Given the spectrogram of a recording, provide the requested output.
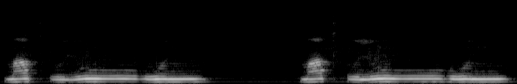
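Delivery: "मतलूबुन" slow, with "लू" stretched out; long waaw. Shown as a demonstration. Teacher models waaw madd for learners, "मतलूबुन" with elongated "लू". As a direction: hold the middle "लू" of "मतलूबुन". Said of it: "वाव को लंबा करेंगे".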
